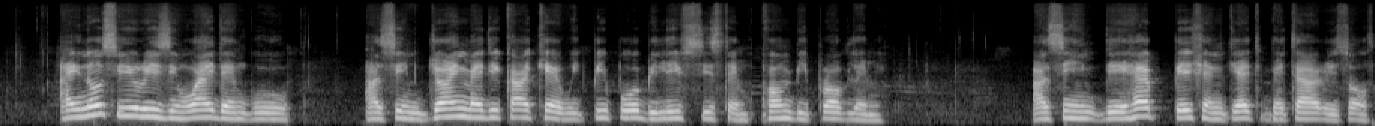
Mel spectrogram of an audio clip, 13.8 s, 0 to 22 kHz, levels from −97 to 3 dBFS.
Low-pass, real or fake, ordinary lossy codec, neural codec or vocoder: 19.8 kHz; fake; none; codec, 44.1 kHz, 7.8 kbps, Pupu-Codec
